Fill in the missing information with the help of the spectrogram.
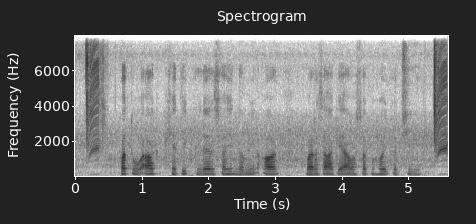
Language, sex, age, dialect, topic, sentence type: Maithili, male, 18-24, Southern/Standard, agriculture, statement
